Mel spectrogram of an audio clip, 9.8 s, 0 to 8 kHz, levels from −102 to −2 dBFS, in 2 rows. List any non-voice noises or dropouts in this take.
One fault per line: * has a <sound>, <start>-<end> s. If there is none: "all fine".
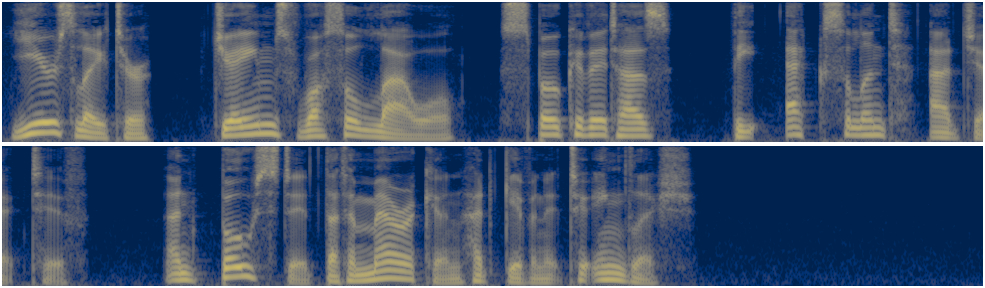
all fine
